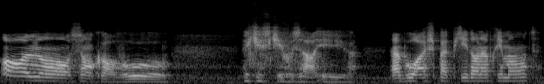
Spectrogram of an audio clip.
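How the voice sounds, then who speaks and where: A woman's voice: low-pitched, a little slow, bright, forceful tone, full character voice. A woman playing a sarcastic, brusque, fed-up helpline operator in a comic audio drama. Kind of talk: audio drama comedy acting.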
